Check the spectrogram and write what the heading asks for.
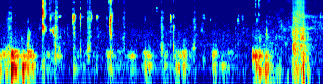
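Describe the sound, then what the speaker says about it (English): A person chews food close to the microphone, making quiet wet squishing and light crunchy clicks in an irregular rhythm, with a louder burst near the end. "Sorry, I'm chewing, guys."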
